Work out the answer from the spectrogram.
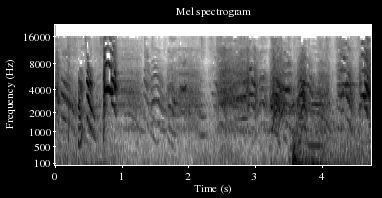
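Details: Indian ringneck parakeet male, Grey Edged mutation, making moves on his female mate as spring comes; sharp squawks and sliding chirps, a quieter pause mid-way, then dense chattering resumes with a low thump.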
